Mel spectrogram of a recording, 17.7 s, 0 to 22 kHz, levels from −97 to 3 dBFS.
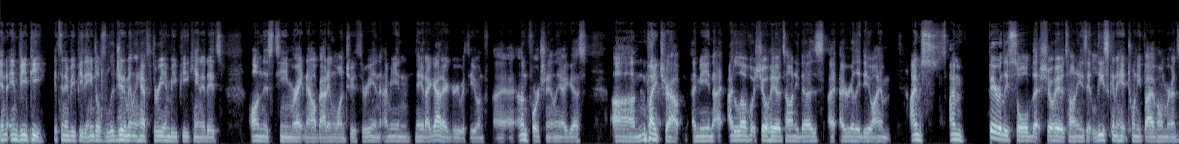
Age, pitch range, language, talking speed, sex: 20-39, 105-125 Hz, English, 225 wpm, male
